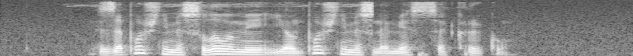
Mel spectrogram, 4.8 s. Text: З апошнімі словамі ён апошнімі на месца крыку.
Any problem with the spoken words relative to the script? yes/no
no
